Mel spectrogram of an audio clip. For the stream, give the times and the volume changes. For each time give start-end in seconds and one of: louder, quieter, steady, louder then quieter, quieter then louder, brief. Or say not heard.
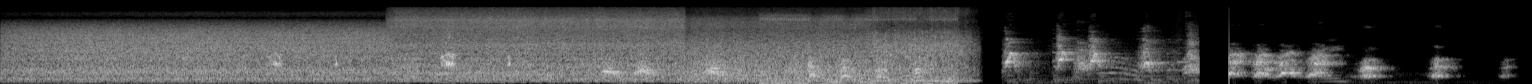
0.0-9.8 steady.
